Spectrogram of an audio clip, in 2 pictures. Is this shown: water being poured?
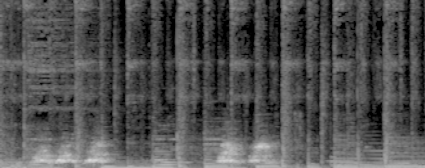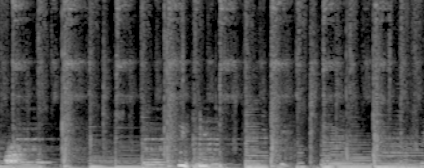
no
